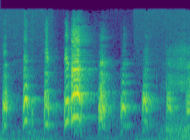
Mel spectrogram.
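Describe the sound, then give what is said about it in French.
A hen clucks in a steady series of about eight short, nasal calls, fairly loud, with one louder, harsher squawk in the middle and no other sounds. “Pour cette dernière émission sur le thème de l'envol, j'ai eu envie de m'attarder un peu sur un animal particulier car dotée d'ailes mais incapable de voler, la poule.”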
